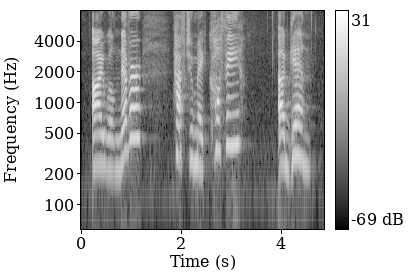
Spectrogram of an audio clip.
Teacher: Have to make coffee. And again, she goes up in pitch because she's not done talking. And then the pitch at the end again goes down because that is the end of her statement.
